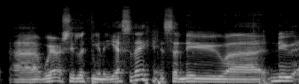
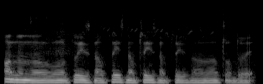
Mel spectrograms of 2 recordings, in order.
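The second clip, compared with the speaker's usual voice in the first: soft, low pleading through tears; begging not to be made to cry; quiet tearful please, no; welling up; 7 semitones lower, 6 dB quieter than usual. Real, not acted. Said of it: "I don't wanna cry".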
